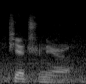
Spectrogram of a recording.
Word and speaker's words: Pietroniro: know how to say it but would you pronounce your last name for him it's Petrino yeah uh I'll ask you just about you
